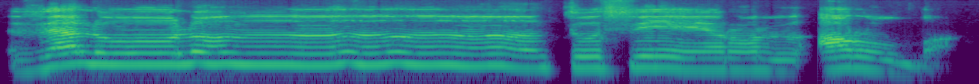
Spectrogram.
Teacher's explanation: Kemudian ada gunnah. Zalulun ketemu ta. Itu namanya ikhfa lagi.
